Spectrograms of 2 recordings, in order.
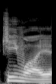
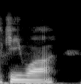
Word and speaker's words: quinoa: I should have said it your way, so you followed quinoa. Yeah, like Joaquin, but the other way around, quinoa.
